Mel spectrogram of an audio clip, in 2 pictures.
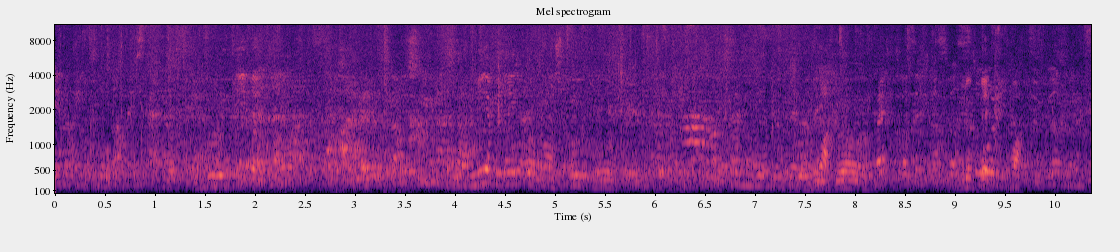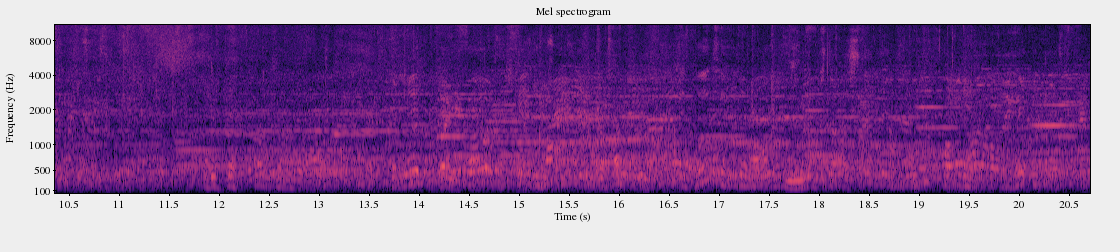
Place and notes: Brugge, België - Bruges belfry
Belfort. A flood of tourists near the belfry, whose carillonneur plays with an undeniable talent.
Brugge, Belgium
